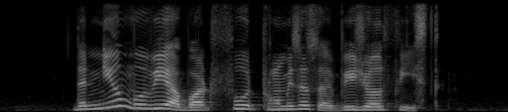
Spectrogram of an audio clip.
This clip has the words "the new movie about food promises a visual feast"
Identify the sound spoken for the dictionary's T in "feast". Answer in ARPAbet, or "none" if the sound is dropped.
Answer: T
